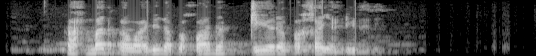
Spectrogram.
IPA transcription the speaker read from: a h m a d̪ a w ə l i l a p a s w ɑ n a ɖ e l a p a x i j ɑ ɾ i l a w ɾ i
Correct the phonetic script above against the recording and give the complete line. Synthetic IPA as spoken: a h m a d̪ a w ɑ l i l a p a x w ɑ n a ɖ e ɾ a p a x a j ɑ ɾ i l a ɾ i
